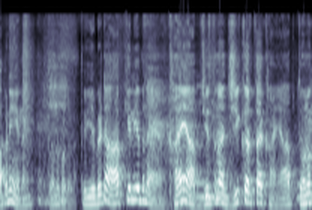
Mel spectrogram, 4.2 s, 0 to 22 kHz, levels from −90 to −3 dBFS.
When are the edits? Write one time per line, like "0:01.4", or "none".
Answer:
0:00.9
